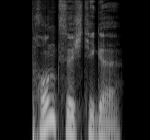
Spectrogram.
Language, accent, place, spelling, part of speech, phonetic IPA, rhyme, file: German, Germany, Berlin, prunksüchtige, adjective, [ˈpʁʊŋkˌzʏçtɪɡə], -ʊŋkzʏçtɪɡə, De-prunksüchtige.ogg
- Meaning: inflection of prunksüchtig: 1. strong/mixed nominative/accusative feminine singular 2. strong nominative/accusative plural 3. weak nominative all-gender singular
